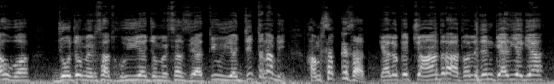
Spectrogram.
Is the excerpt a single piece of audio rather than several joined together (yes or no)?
no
